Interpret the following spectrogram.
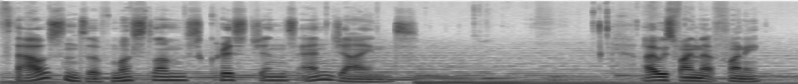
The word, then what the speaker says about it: Jain: Swami Sri visited the homes of thousands of Muslims, Christians, and Jains. I always find that funny. Did you know that the correct pronunciation of the Jains is Jain?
